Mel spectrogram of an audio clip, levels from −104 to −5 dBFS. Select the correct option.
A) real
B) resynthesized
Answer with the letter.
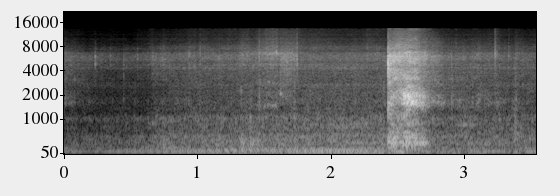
B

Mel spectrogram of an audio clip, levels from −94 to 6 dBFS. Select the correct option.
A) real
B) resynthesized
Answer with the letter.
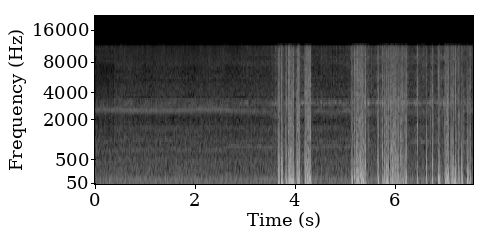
B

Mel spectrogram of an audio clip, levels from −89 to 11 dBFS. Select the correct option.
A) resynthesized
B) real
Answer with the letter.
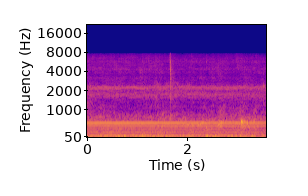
A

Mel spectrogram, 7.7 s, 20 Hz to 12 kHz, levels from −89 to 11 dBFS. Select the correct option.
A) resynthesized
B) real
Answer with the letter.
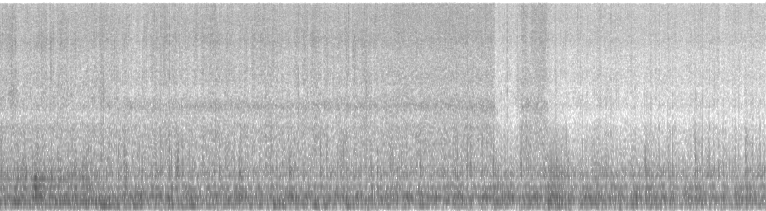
B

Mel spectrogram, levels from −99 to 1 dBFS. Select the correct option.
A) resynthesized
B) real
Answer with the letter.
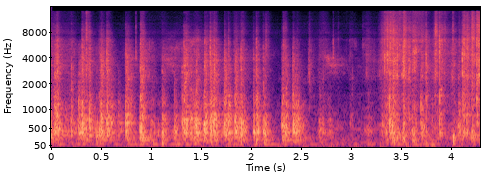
A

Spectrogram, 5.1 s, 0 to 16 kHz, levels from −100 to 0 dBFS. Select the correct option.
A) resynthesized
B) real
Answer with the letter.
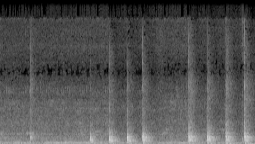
B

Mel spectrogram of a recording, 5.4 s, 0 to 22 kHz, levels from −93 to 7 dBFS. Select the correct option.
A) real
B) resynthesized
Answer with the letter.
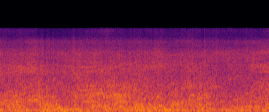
B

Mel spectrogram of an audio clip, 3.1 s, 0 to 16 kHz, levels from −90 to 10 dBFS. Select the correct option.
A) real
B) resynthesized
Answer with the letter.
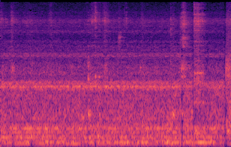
A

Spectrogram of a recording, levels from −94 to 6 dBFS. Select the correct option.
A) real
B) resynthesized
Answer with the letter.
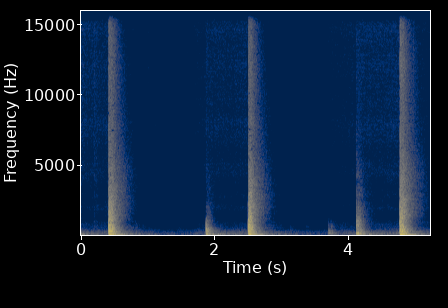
A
